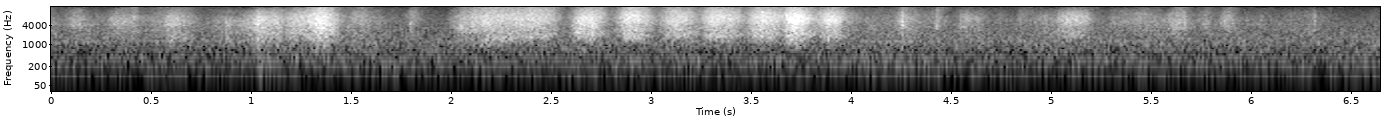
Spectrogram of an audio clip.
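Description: Element 26 6mm neoprene knee sleeve being pulled up the leg and over the knee, rubbing and scraping against skin and hands in short strokes: one or two about a second in, then a quick run of them between about two and four seconds in.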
